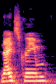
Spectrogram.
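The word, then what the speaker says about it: Nightscream: and night's scream yes night scream right night scream the edgy bat one yeah rhymes with ice cream right okay and they're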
